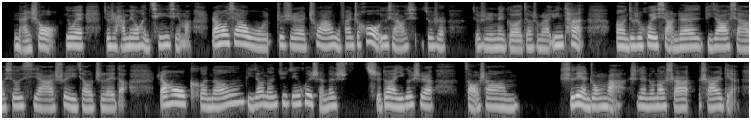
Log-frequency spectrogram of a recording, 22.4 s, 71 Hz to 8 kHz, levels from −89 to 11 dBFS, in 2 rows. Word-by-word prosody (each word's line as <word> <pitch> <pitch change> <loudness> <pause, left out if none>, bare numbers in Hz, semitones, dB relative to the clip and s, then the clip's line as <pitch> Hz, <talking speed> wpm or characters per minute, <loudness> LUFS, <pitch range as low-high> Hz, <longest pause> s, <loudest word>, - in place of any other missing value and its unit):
难 170 -4 -2
受， 185 -1 +2
因 210 -1 +1
为 200 -1 +4 0.3
就 195 - -2
是 195 - 0
还 180 -1 -1
没 195 +1 +2
有 195 0 +3
很 190 -5 -1
清 210 +6 -1
醒 185 -4 -4
嘛。 - - -8 0.3
然 215 - +5
后 250 +1 +6
下 245 -2 +5
午 180 -5 +1
就 215 - -1
是 190 -3 -1
吃 230 - -7
完 200 0 +2
午 180 - -1
饭 205 +3 -2
之 215 +1 -2
后， 255 -4 +3
又 210 - +2
想 210 -1 -3
要 170 - -3
休 195 - -7
就 200 -2 -3
是 180 -2 -3 0.4
就 180 - -6
是 180 -2 -2
那 180 0 0
个 160 -2 -1
叫 175 +2 -4
什 180 - -7
么 165 - -3
来 160 - -1
晕 215 +1 +3
碳， - - +1 0.5
嗯， 195 -2 +3
就 195 - +1
是 200 +1 +1
会 200 +1 +4
想 185 -4 0
着 190 +1 +2
比 175 - -5
较 185 +1 +3
想 180 -3 -3
要 160 +1 -1
休 195 +2 -2
息 200 -1 -5
啊， 170 -1 -2
睡 190 0 -2
一 175 - -1
觉 170 -2 -2
之 175 0 -6
类 170 0 -2
的。 - - -4 0.4
然 220 - +4
后 240 -1 +6
可 215 -6 -3
能 210 +9 0
比 200 -10 -5
较 220 +3 0
能 215 0 -1
聚 240 +1 -5
精 235 0 -2
会 250 -2 +3
神 190 -6 -2
的 200 +1 0
时 205 - -5 0.3
时 170 - -1
段， 200 -1 +3
一 185 - +1
个 215 +2 +1
是 200 -3 -1 0.4
早 - - +1
上 185 -1 -2 0.6
10 205 - -1
点 215 -6 +6
钟 190 +1 0
吧， 180 - -1
10 - - -11
点 195 -1 0
钟 190 +1 -1
到 195 0 +2
12 175 -2 -1
12 190 -2 0
点， - - -7
195 Hz, 235 characters per minute, -23 LUFS, 180-210 Hz, 0.6 s, 后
